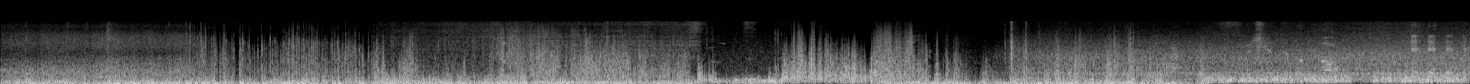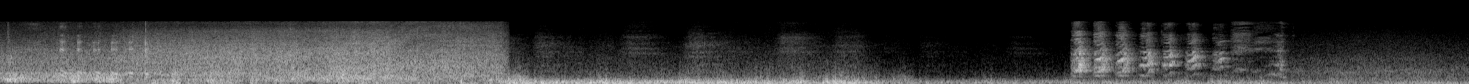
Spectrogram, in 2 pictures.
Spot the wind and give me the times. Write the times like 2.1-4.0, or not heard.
0.0-29.3.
